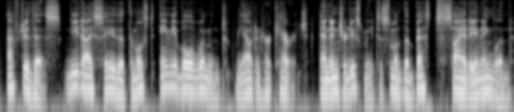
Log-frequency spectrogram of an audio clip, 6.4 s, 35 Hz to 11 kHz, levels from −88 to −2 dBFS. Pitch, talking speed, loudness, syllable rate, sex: 95 Hz, 260 wpm, -19 LUFS, 6.6 syllables/s, male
